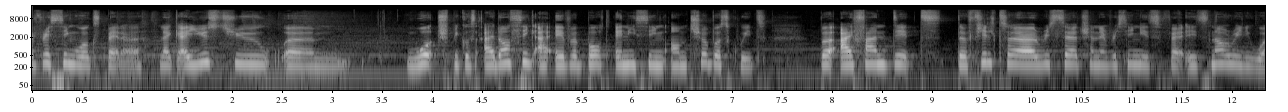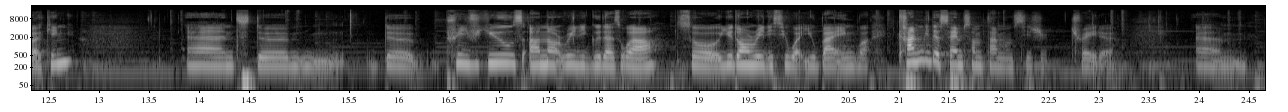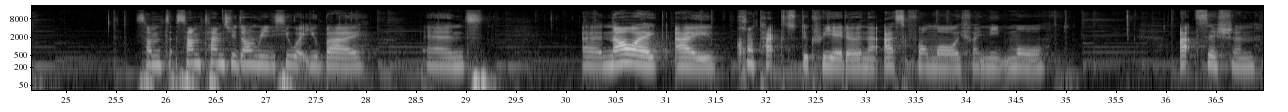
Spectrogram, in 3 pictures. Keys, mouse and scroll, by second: 22.0 middle click, 26.5 a, 27.4-29.8 middle drag.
